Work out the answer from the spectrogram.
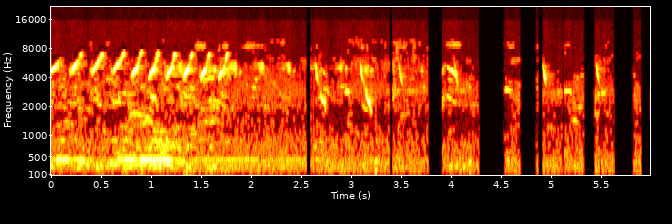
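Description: Faint small birds chirping: a quick run of about ten short rising notes in the first two seconds, then scattered single downward chirps.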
